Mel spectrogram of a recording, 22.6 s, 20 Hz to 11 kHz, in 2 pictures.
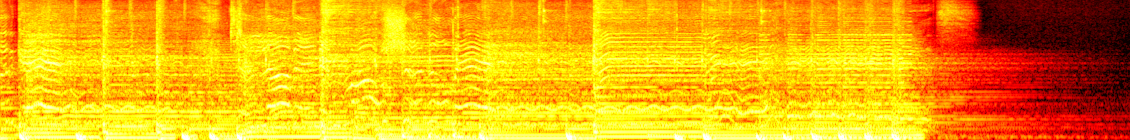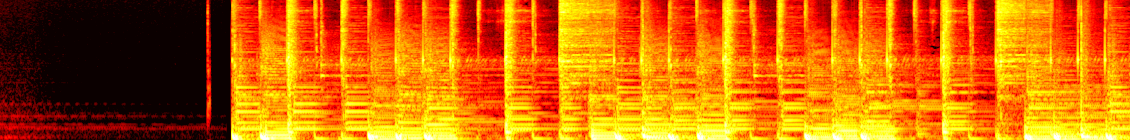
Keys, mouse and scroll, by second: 1.6-2.2 scroll up 1, 2.2 scroll down 1, 3.5 click, 4.7 scroll up 1, 4.8 scroll down 1, 5.1 scroll up 1, 5.8 scroll up 1, 6.0-6.3 scroll down 2, 6.3 scroll up 1, 6.7 scroll down 1, 9.0 click, 10.3 shift+a, 14.5 Tab, 15.4-16.6 typing, 17.7-19.6 typing, 20.9 Tab, 21.9 r.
